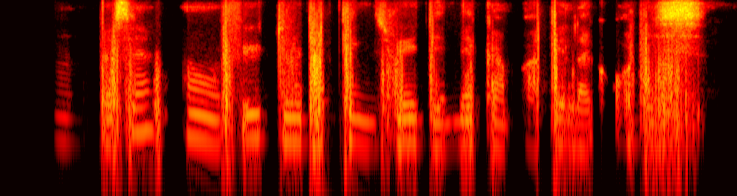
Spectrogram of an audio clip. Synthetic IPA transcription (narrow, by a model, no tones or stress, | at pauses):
pɛsɛ̃nɔ̃fidudət̪ʰĩŋswɛd̪emekãmapʰɛlaɪkɔbis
